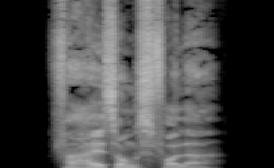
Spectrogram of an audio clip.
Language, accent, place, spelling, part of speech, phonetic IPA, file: German, Germany, Berlin, verheißungsvoller, adjective, [fɛɐ̯ˈhaɪ̯sʊŋsˌfɔlɐ], De-verheißungsvoller.ogg
- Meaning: 1. comparative degree of verheißungsvoll 2. inflection of verheißungsvoll: strong/mixed nominative masculine singular 3. inflection of verheißungsvoll: strong genitive/dative feminine singular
